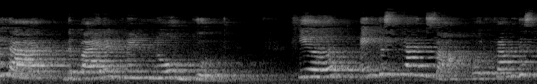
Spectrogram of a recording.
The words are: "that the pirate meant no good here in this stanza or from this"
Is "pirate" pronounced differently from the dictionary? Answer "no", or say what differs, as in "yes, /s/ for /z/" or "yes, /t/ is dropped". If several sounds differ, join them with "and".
yes, /b/ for /p/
